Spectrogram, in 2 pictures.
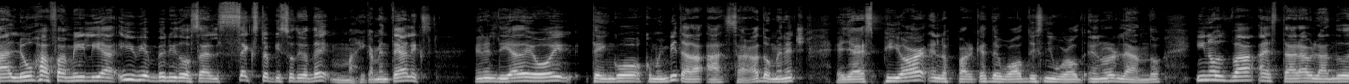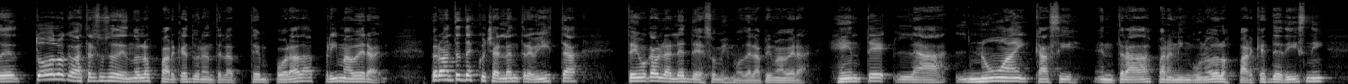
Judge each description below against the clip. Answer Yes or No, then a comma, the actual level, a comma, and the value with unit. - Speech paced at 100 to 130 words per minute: No, average, 180 wpm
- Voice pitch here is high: No, medium, 140 Hz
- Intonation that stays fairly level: No, average, 5.0 semitones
